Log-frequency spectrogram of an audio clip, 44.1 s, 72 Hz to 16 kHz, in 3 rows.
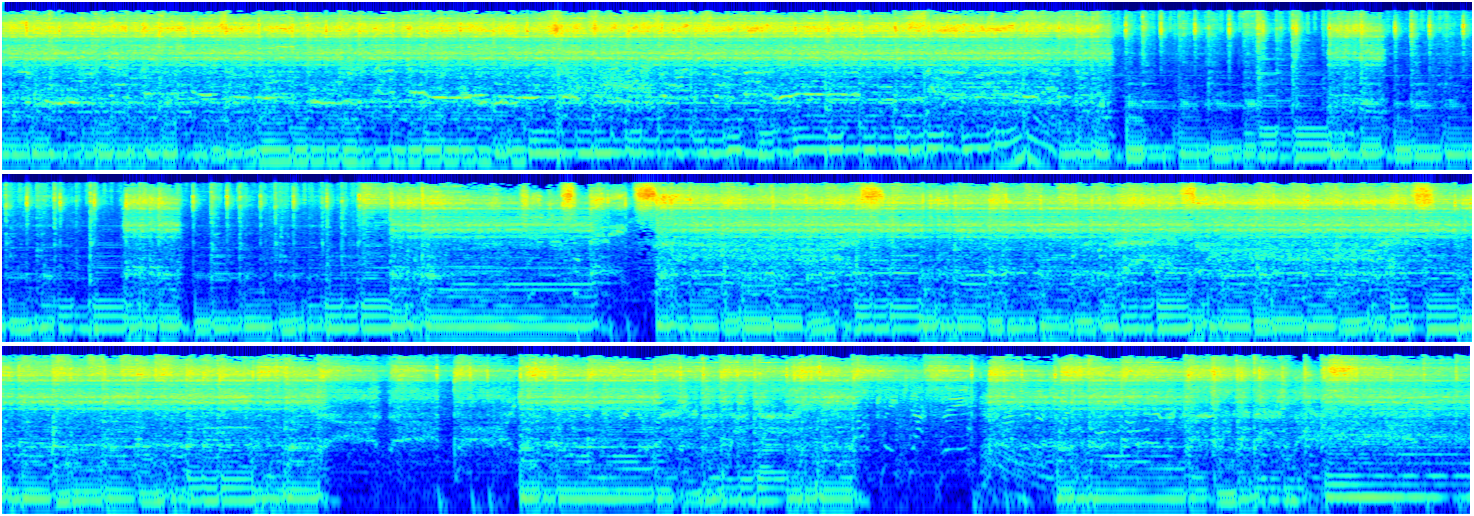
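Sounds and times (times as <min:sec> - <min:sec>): electric bass fingerstyle: 0:00.0 - 0:32.8, 0:34.5 - 0:44.0
rock band music: 0:00.0 - 0:44.0.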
